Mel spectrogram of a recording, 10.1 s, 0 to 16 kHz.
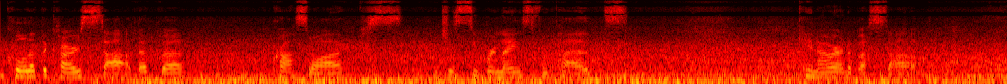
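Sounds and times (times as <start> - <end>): car traffic passing: 0.0 - 10.0
wind rumble on microphone: 0.0 - 10.0.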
